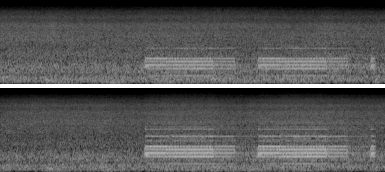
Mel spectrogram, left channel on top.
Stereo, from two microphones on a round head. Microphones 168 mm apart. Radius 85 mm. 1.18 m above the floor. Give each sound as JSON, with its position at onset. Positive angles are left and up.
{"t": 1.4, "sound": "a buzzer", "side_deg": -75}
